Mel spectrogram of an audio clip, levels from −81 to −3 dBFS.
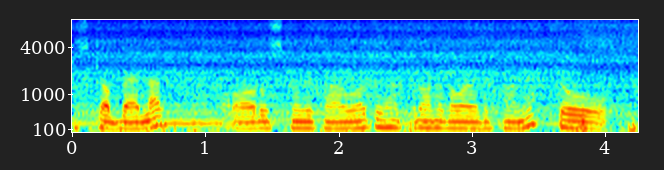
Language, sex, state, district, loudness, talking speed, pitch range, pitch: Hindi, male, Uttar Pradesh, Jalaun, -22 LUFS, 125 wpm, 120-130 Hz, 125 Hz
